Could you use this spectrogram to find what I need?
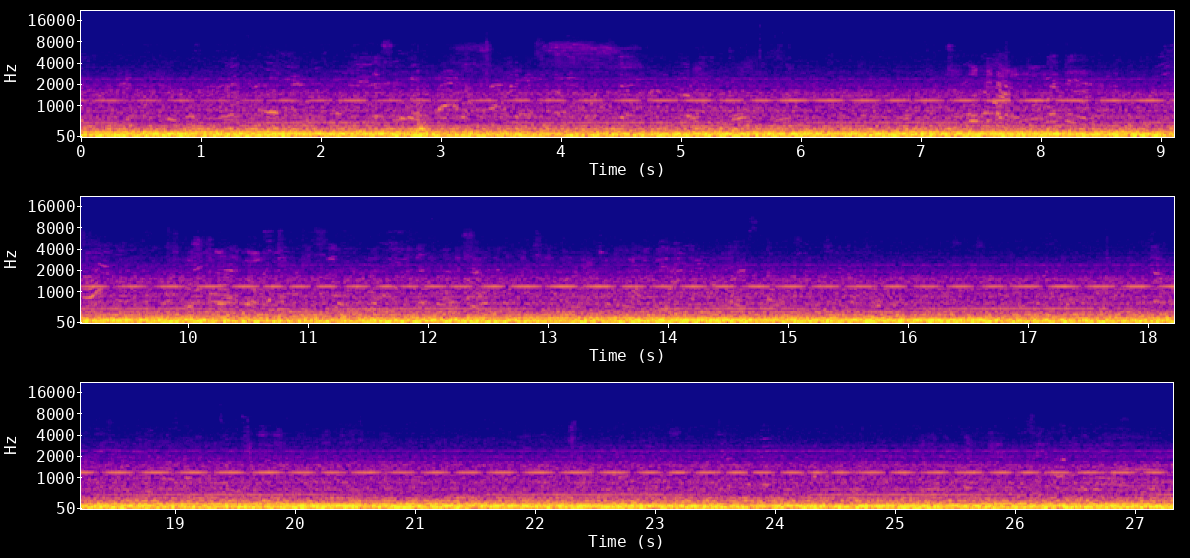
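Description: Aircraft wheels rumble over a wet runway.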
